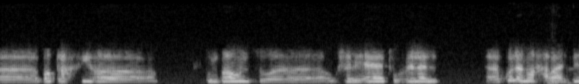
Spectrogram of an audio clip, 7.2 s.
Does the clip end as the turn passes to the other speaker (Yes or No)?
No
